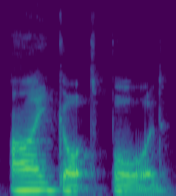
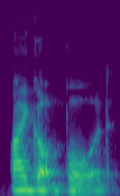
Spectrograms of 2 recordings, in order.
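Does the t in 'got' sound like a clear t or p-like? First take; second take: clear t; p-like. First: The t in got is clearly pronounced. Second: The t in got sounds like p.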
